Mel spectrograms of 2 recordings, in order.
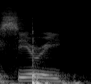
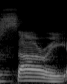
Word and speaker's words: Sari: I um I had some people mispronounce my name and it's cute if they call me Siri instead of Sorry.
